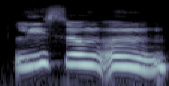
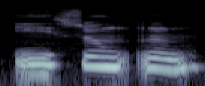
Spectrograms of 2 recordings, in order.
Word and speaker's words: Lee Sung-un: Lee Sung-un. That's close. Actually, it's not even close at all. Lee Sung-un. Lee Sung-un. Yeah, that's better. That the last syllable is really has to come from the guts.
